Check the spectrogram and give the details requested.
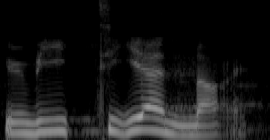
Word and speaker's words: huitième: So it becomes huitième.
